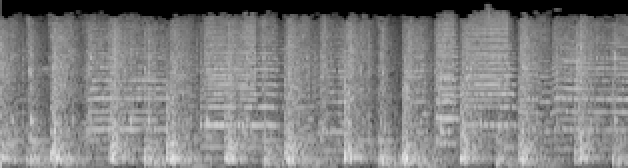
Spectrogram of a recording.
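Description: School marching band drum line playing a steady marching beat on snare-type drums, about two strokes a second. About a second in, a melody on pitched instruments joins the drums.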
